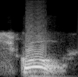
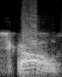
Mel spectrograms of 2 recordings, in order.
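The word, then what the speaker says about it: Scull: Canelo tomorrow night against school. His name's school. It ain't skull. My god, how the hell do you get school out of Skull?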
